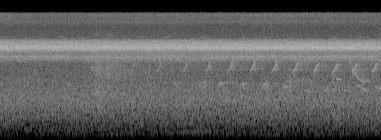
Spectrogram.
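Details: Constant high-pitched cicada hum of summer, overlaid by a rapid run of faint short bird chirps toward the end.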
